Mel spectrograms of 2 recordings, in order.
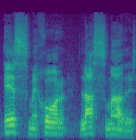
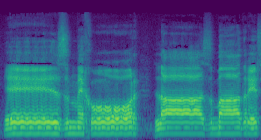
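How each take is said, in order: First: The S sounds before consonants are voiceless hisses. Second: The S sounds before consonants are voiced like Z. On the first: "In my country, for example, in uh, Uruguay or Argentina" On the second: "If you want to be very correct in Castilian"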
